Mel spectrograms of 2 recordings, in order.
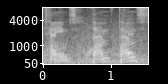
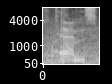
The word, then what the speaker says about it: Thames: And how you pronounce the river again? I keep saying Thames. Thames. See, you always ask a native person how to pronounce things properly.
